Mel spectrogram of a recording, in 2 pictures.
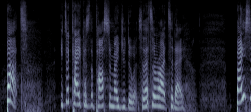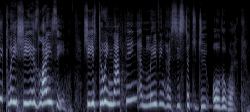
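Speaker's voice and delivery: normal talking voice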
